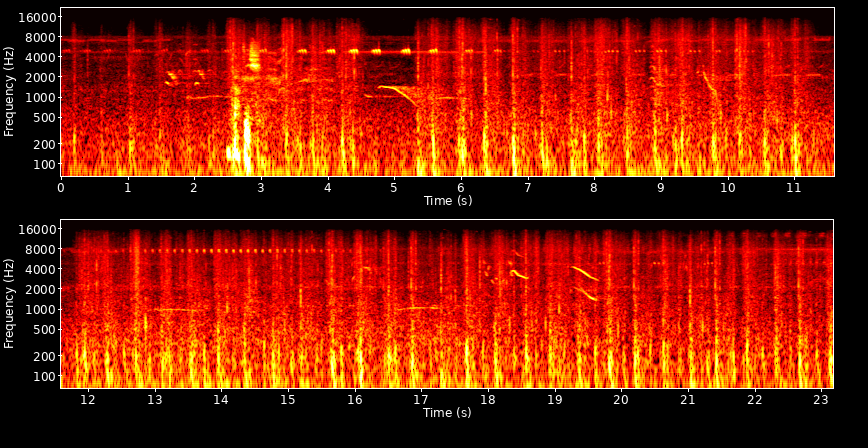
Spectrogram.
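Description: Footsteps crunch steadily through dry leaves and undergrowth.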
